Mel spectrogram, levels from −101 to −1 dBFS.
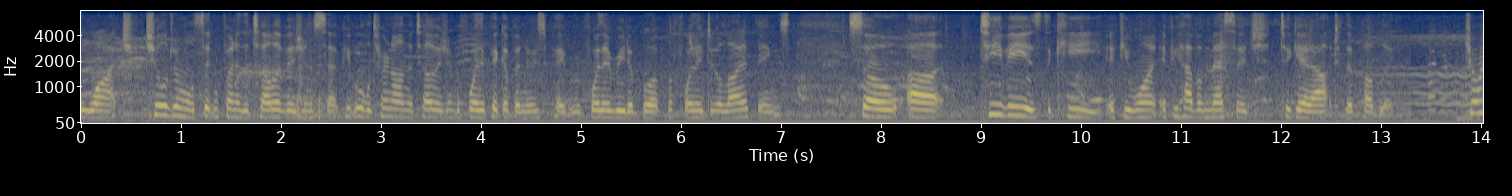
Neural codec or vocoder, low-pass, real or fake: none; 7.2 kHz; real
